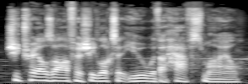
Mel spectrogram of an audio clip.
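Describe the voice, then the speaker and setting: A woman's voice: very deep voice, brisk, a little mellow, soft background music. A woman reading scripted second-person fan fiction as the narrator.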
